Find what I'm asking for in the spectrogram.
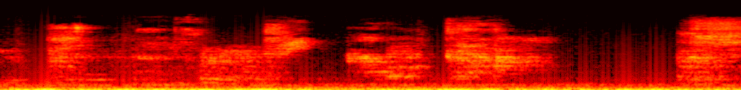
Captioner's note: EVP warbles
